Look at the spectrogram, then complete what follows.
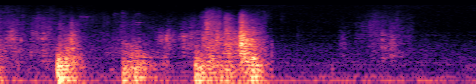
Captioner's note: footsteps thudding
